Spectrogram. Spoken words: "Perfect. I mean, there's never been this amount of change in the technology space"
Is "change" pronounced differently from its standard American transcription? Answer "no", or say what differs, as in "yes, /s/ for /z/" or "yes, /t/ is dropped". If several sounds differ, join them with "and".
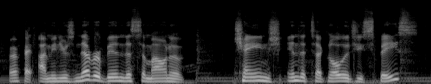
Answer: no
